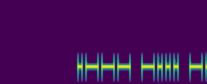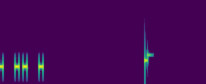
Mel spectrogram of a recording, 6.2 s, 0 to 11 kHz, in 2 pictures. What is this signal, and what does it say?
Morse code, heard as a keyed tone, about 20 wpm, 700 Hz. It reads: JBNIE
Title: Code Groups - 5 Letters - 20wpm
